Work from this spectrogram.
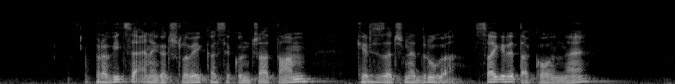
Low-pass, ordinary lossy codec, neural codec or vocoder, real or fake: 7.2 kHz; none; codec, 16 kHz, 16 kbps, FunCodec, trained on LibriTTS, 50 frames a second; fake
